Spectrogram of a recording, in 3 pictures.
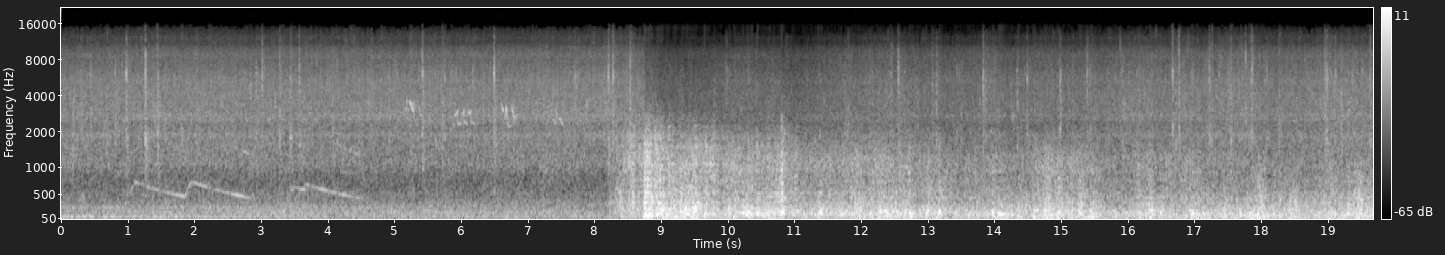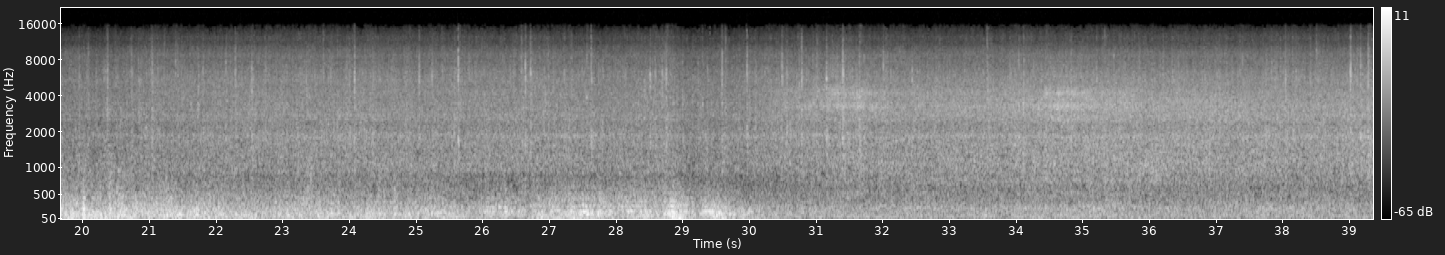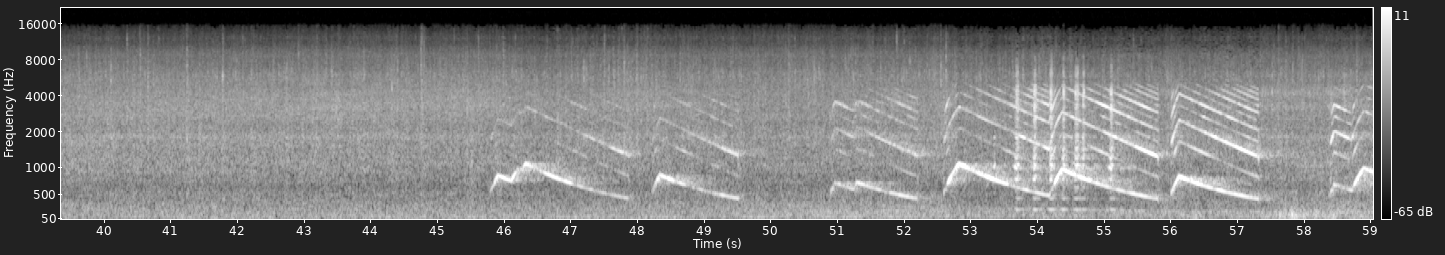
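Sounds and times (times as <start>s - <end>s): steady rain: 0.0s - 59.0s
thunder rumbling: 0.0s - 59.0s.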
